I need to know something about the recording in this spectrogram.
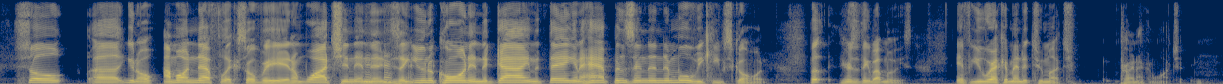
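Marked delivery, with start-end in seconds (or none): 0.2-7.7 bad, loud, high put-on New York accent. Told to continue the comedy bit by a co-host, new york accent.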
